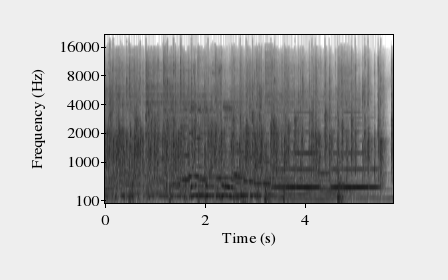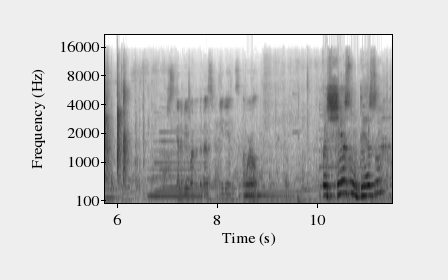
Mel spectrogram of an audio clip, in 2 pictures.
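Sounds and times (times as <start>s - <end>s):
audience applause: 0.0s - 6.6s
speech: 1.8s - 3.4s, 10.1s - 11.4s.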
